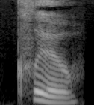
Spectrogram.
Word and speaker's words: KLEW: KLEW, which can be pronounced as the word, clue.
